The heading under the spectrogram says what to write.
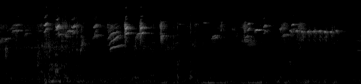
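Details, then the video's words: Young captive-bred black-throated canary of the impriga form from Angola, hatched 6 December 2023, delivering a fast, jumbled high-pitched warble of chirps, slurred notes and brief trills without pause. "Crithagra Atrogularis Impriga. Cantor de Angola."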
